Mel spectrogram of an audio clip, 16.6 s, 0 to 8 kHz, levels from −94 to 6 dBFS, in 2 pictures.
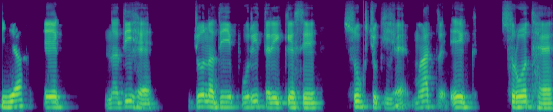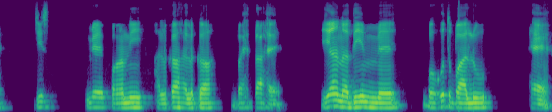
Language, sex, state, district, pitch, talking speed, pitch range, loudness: Hindi, male, Bihar, Jamui, 135 Hz, 105 wpm, 125-145 Hz, -16 LUFS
